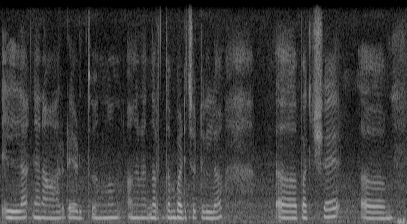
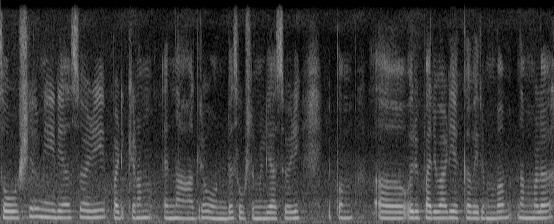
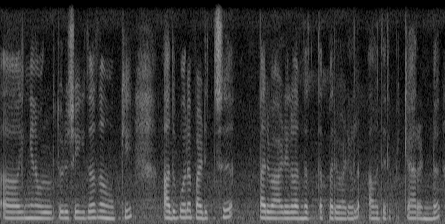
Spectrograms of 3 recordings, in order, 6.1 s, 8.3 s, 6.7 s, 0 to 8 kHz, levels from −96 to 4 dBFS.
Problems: low volume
